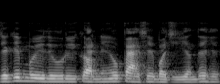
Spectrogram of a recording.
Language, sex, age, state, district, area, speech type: Dogri, male, 60+, Jammu and Kashmir, Reasi, rural, spontaneous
